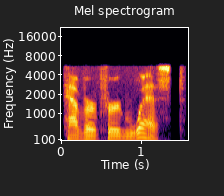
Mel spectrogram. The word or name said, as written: Haverfordwest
